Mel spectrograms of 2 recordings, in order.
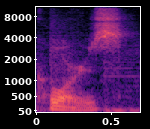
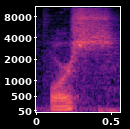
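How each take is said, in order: First: The name is said like the word whores. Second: The name is said like the word horse. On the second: "Grace pronounced it horse, like horse, just horse"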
